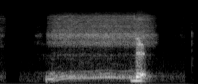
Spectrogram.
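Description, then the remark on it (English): One heavy, rasping breath drawn in for about a second, ending in a sharp nasal snort, fairly loud, with no talking over it. “And the Neanderthal breathing in the background would be County Mayor elect”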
